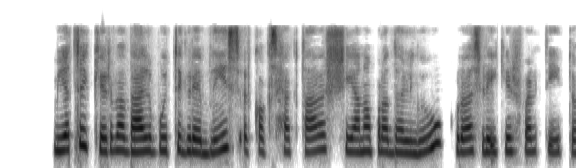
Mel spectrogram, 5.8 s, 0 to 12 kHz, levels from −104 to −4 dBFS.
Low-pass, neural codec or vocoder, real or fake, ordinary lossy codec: 7.2 kHz; codec, 16 kHz, 2 kbps, X-Codec, WavLM features, trained on Multilingual LibriSpeech; fake; AAC, 48 kbps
